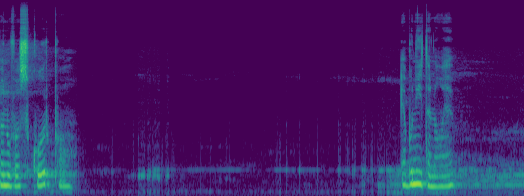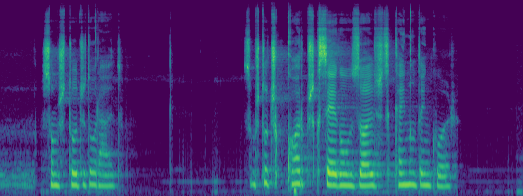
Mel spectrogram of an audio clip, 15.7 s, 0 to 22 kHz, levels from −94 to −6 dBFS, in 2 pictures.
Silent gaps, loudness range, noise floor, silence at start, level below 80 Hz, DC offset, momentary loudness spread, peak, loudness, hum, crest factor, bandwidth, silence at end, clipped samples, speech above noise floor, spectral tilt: none; 11 LU; -76 dBFS; 0 s; -68 dBFS; under 0.1%; 19 LU; -6 dBFS; -26 LUFS; none; 26 dB; 19.5 kHz; 0 s; under 0.1%; 49 dB; -2 dB/octave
